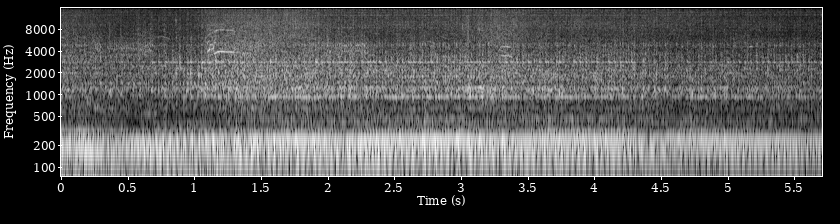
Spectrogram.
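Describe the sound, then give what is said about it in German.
A refugee boat's motor drones steadily at sea on the way to the Greek island of Chios, a constant low mechanical hum with a buzzing tone that holds at the same level throughout, with no voices. “Wer steuert den Motor?”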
